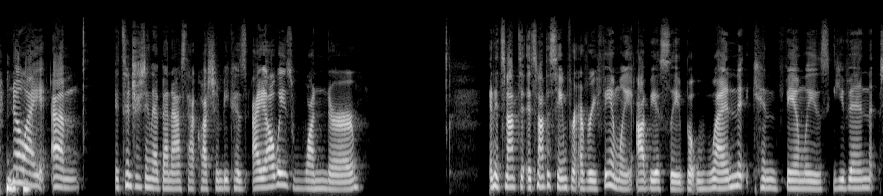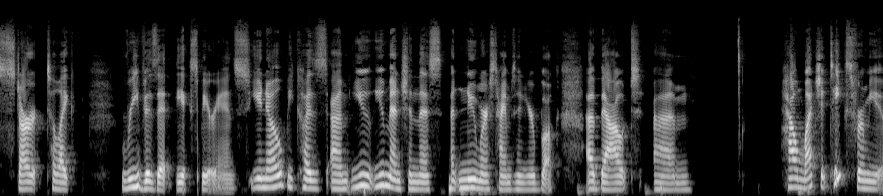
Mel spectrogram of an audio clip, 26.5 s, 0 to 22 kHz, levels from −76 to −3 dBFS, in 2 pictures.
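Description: A burst of gritty crackle tears through this speech recording from 6.85 to 7.40 s, ending just before "it's not it's not". This is processor overload crackle: the processor fell behind and missed a handful of deadlines for very short audio buffers, each about a millisecond and a half. Every missed buffer was filled with a stale fragment of earlier audio, and the hard edges of those repeated slivers combine into the rough, tearing texture until the load eases.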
